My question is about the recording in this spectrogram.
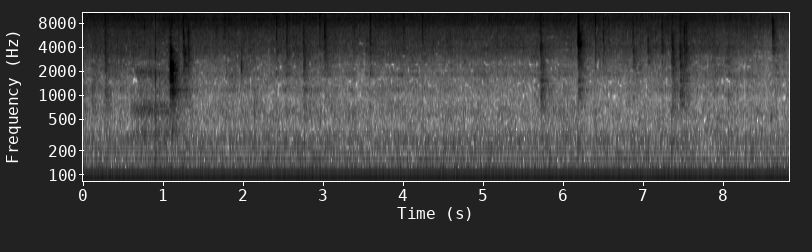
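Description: Donut sizzling in hot oil in an electric deep fryer: a steady crackling hiss over a steady low hum, with a few faint clicks.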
